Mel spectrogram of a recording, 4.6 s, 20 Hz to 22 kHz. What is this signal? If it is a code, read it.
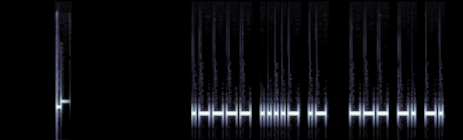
Morse code, heard as a keyed tone, about 36 wpm, 700 Hz. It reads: 14A ONN
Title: Field Day Exchanges Encore - 35wpm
